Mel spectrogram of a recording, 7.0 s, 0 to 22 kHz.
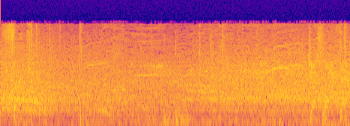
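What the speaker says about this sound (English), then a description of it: "Just listen to this crowd. I can't hear myself think." Dense wrestling arena crowd roar in the video game WWE 2K26, a loud continuous wash of cheering with scattered sharp impacts, steady throughout and underlying faint commentary-like talk.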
